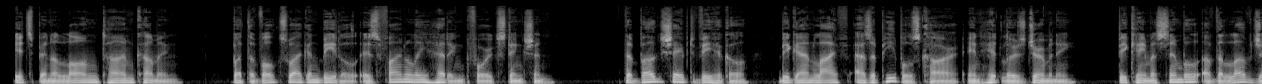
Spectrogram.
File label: narrative; vw beetle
